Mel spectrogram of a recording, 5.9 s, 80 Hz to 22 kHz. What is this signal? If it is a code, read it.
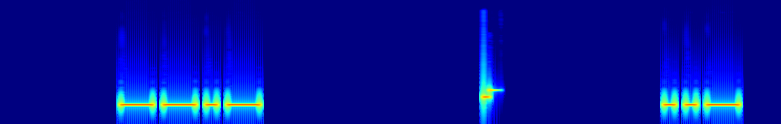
Morse code, heard as a keyed tone, about 15 wpm, 700 Hz. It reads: Q U
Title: Single Letters - Phonetic Pronunciation 15wpm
